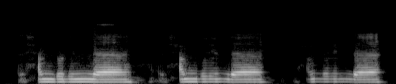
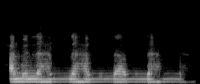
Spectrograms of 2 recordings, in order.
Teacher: Maka mesti baca ha tu dengan tebal, dengan ha bulat.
